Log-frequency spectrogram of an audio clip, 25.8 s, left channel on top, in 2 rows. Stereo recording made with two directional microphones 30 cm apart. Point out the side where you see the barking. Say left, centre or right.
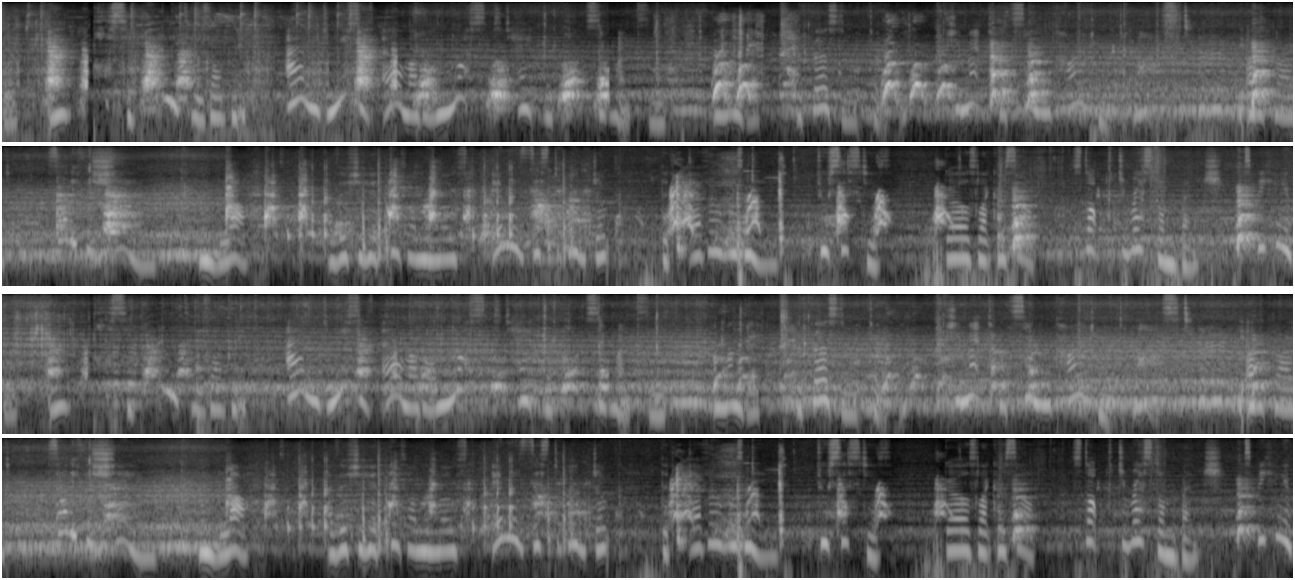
left.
